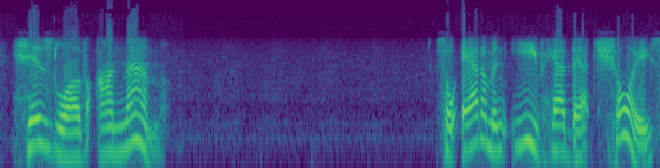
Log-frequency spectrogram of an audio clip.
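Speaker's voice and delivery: rising, slow, impassioned preaching; emotional. Real, not acted. Preacher pressing Elisa about free choice, impassioned. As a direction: build it up slowly like a sermon. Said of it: "pardon me if I get a little emotional here".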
